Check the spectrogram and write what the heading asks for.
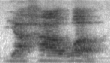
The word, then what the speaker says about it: Yahawah: You say Yahawah almost like we say Sheniqua. You know what I'm saying? You ever heard Sheniqua? You don't say the Hi at the end of Shenika's name. The high is silent.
